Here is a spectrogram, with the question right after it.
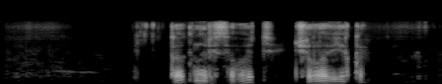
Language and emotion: Russian, neutral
